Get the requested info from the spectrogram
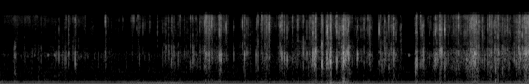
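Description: Wrapper of a pack of baseball cards being torn open and crinkled. It is a dense, irregular crackle that starts about a second and a half in and grows louder.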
